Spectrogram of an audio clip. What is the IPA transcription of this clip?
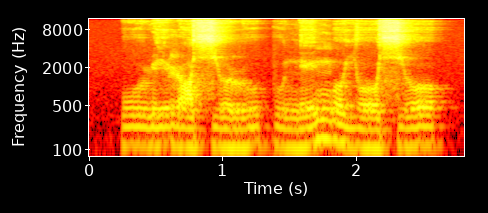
w u ɳ i ɭ ɒ sʲ o ɭ u p u n e ŋ o j o sʲ o

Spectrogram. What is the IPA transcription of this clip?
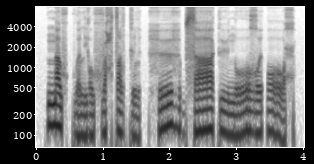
n a xʷ kʷ a l j ɔ xʷ ɪ ħ tˤ y l k ɪ l | h ʏː ɦ ʏ b s aː k yː n ɾ oː ʁʷ ɪ | ɔː ħ

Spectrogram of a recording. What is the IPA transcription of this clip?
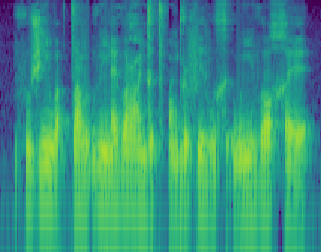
θ u ʒ ĩ w ṵ tˤ ə β ṵ ð ĩ ɾ æ ð ɔ ʕ ĩ ɡ ə t͡sʼ ɑ̃ ɡ ə˞ f ɪ β ʊ x ə̰ w ĩ ð ɔ χ ɛ

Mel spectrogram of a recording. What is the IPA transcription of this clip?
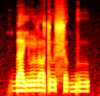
ɡ͡b a˦ j ũ˦ l ɔ˦ t u˦ s o˧ ɡ͡b u˧

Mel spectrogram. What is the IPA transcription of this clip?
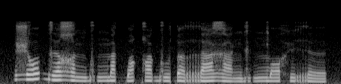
ʒ ɔ ɡ ɘ ʁ ɘ ŋ ɡ u ŋ͡m a ɡ͡b ɔ q u ɡ u ɗ ʌ r a ɣ a ŋ ɡ y ŋ͡m ɔ h y r ɘ

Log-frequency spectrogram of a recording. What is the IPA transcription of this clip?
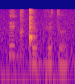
e˦ ɡ ə˨ ǃ ɛ˨ bʱ ɛ˨ t ə˨

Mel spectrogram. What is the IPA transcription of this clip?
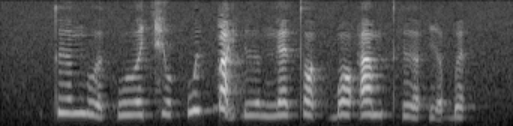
t̪ ɨ˧ ə̯ ŋ u˧˩ ə̯ k w u˨˦ ə̯ t͡ɕ o̤˨˩ k w ɨ˦˥ k̚ ɓ a̰˧˨ j ɗ ɨ̤˨˩ ə̯ ŋ ɛ˨˦ t̪ ɔ˨˩ t̚ ɓ ɔ˧ ʔ a˧ m t̪ʰ ɨ˧˩ ə̯ ʔ ḭ˧˨ ə̯ ɓ ə˨˩ t̚

